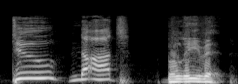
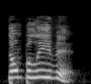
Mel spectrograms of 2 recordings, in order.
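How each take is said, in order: First: "do not believe it" slow and loud, each word weighted; a slow, loud pulpit warning; solemn warning. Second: "Don't" punched higher and quicker; plain emphatic repeat to the congregation. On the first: Shown as a demonstration. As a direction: lean on "do" like scripture read aloud. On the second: Real, not acted. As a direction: throw "Don't" at them as a personal warning.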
